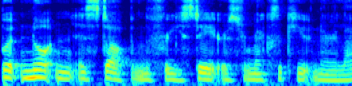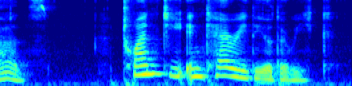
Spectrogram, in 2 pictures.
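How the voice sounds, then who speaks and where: Wry young Irish rebel narrator. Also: female voice, on the low side, expressive, fairly quick, creaky, slightly rough, exaggerated voice. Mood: bitterly sarcastic. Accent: Irish, Dublin. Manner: colloquial, wry, dramatic storytelling. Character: young female anti-Treaty rebel in 1920s Dublin, wry and defiant. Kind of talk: first-person audio drama narration.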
